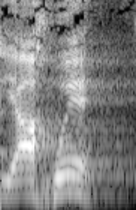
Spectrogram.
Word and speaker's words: Yahweh: Then we find David using the word Jehovah. It's better pronounced as Yahweh.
